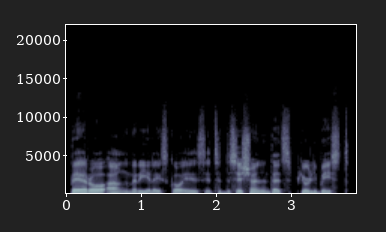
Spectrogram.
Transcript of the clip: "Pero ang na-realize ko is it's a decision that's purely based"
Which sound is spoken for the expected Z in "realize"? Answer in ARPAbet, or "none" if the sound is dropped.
S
